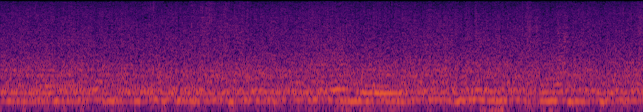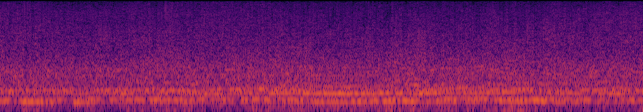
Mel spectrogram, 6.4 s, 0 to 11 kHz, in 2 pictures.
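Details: Bees pouring out for a big orientation flight in sunshine after cold days, March 2024; a thick, even hum of countless wingbeats, a low steady drone holding without pause.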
